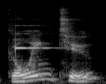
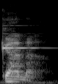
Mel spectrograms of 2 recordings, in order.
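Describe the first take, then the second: First: Both words are said fully and separately. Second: The words are shortened and run together.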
